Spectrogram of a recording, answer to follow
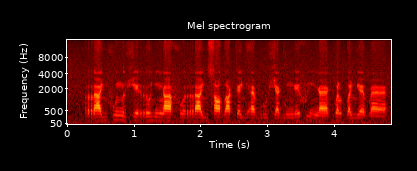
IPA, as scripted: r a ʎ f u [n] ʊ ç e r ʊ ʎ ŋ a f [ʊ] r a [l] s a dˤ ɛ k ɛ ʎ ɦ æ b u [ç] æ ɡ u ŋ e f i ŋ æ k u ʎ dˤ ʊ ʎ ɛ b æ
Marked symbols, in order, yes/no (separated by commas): yes, yes, no, yes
